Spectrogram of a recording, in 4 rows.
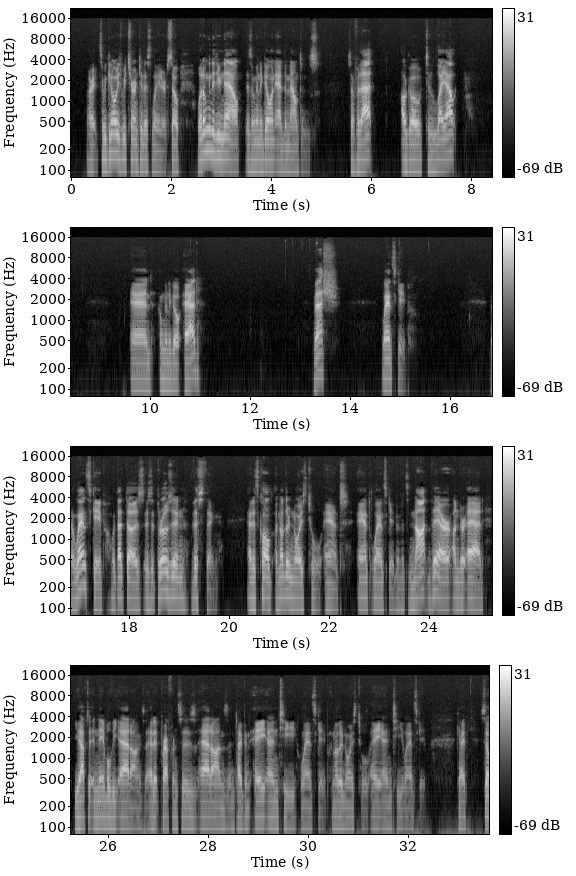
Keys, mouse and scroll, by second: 15.1 click, 17.0-21.5 middle drag, 17.7-18.8 scroll up 2, 18.8-19.7 scroll up 1, 19.7-20.8 scroll up 1, 20.8-21.5 scroll up 1, 31.7 scroll.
